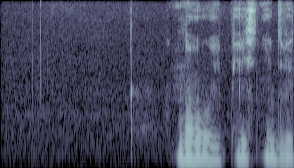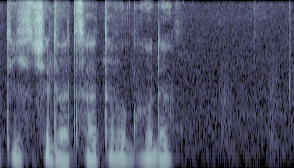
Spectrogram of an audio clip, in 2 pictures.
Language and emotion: Russian, neutral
